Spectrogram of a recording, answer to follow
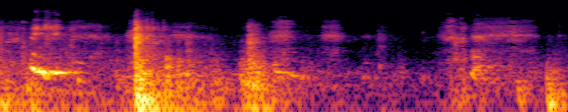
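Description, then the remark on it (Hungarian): A door is opened and shut, giving two sharp knocks of wood about a second apart, with low voices and other sounds around them. “Nóra igyekszik rendbe hozni magát, és kinyitja az ajtót.”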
